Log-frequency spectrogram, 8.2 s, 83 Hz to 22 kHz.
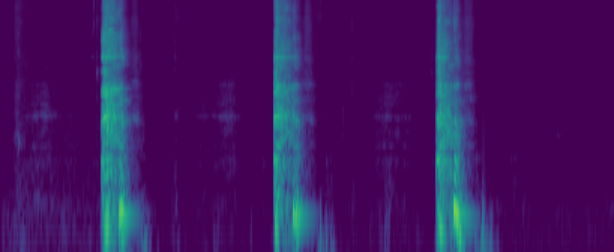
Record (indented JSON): {
  "three_cough_length": "8.2 s",
  "three_cough_amplitude": 32768,
  "three_cough_signal_mean_std_ratio": 0.28,
  "survey_phase": "beta (2021-08-13 to 2022-03-07)",
  "age": "65+",
  "gender": "Male",
  "wearing_mask": "No",
  "symptom_none": true,
  "smoker_status": "Current smoker (1 to 10 cigarettes per day)",
  "respiratory_condition_asthma": false,
  "respiratory_condition_other": false,
  "recruitment_source": "REACT",
  "submission_delay": "2 days",
  "covid_test_result": "Negative",
  "covid_test_method": "RT-qPCR",
  "influenza_a_test_result": "Negative",
  "influenza_b_test_result": "Negative"
}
